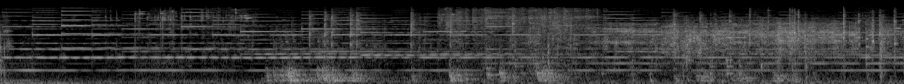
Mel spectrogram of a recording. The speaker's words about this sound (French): Du métal qui s'entrechoque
